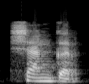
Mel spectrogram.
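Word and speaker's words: chancre: Primary stage, तो primary stage में क्या होता है, this stage classically present with a single, ये थोड़ा इसका प्रोनाउंस सुन लीजिएगा, शंकर, ठीक है, शंकर इसे बोलते हैं।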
